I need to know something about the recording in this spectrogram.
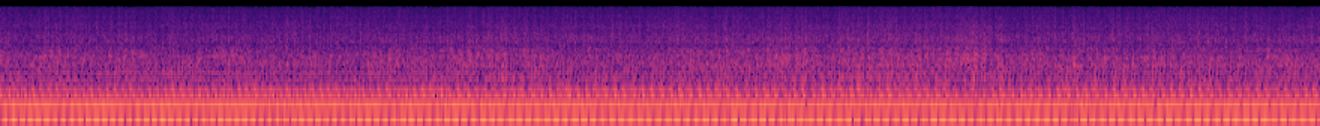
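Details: Piper Apache aircraft engine, run-up on first start after rebuild: deep, steady drone at high power holding a constant pitch without misses or surging; engine running strong and healthy.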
